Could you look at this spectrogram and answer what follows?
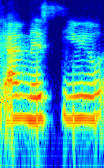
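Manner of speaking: choked up, voice on edge of crying. Telling a friend she misses her: on the verge of tears. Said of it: "And now I am gonna cry".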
